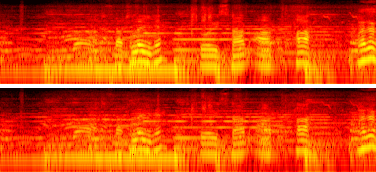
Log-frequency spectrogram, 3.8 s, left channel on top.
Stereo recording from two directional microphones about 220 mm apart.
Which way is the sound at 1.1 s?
30° left (ahead or behind).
